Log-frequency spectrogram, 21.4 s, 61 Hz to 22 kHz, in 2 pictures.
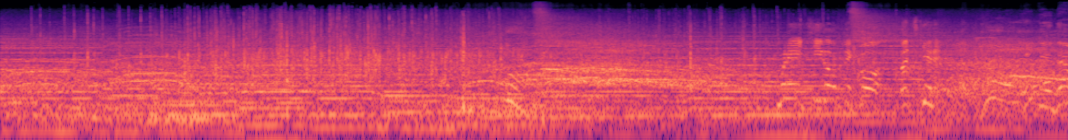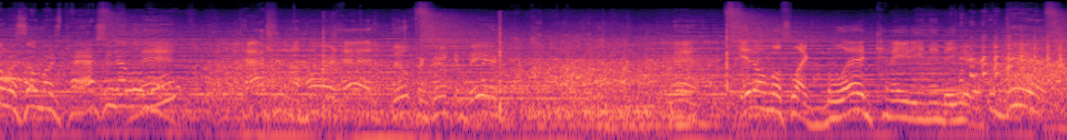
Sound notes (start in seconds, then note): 0.0 audience applauds; 5.5 audience gasps; 16.1 audience laughs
